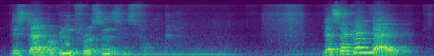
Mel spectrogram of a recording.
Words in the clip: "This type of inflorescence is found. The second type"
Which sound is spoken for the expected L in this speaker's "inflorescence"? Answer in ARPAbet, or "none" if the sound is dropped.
none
